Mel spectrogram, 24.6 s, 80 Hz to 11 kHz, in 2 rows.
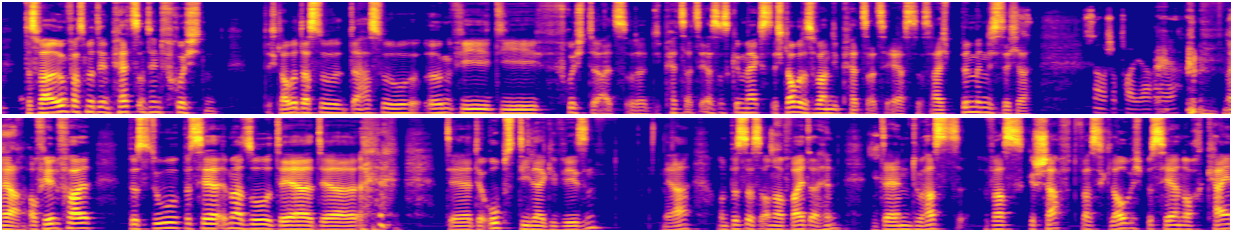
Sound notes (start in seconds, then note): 11.6 clears throat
